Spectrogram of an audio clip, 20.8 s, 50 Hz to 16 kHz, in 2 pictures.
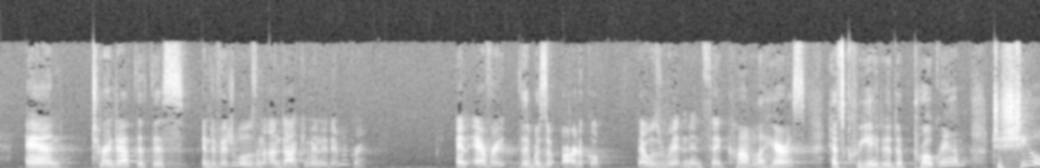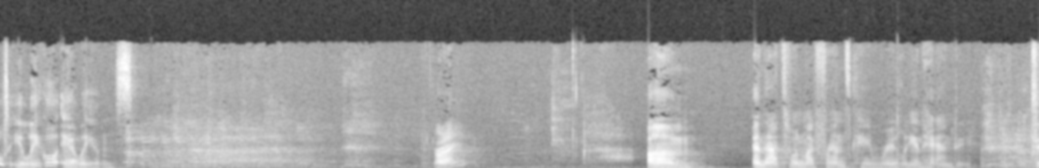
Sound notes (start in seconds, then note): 11.7 audience chuckles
